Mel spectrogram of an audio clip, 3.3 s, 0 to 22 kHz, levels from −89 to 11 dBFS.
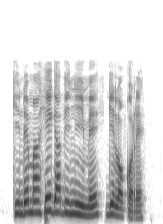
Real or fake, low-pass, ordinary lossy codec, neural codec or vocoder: real; 7.2 kHz; none; none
